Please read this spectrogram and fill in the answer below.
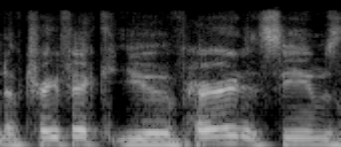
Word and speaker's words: Traefik: I go with Traefik, which is the word traffic with a French accent, because we are, after all, a French company. So Traefik.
